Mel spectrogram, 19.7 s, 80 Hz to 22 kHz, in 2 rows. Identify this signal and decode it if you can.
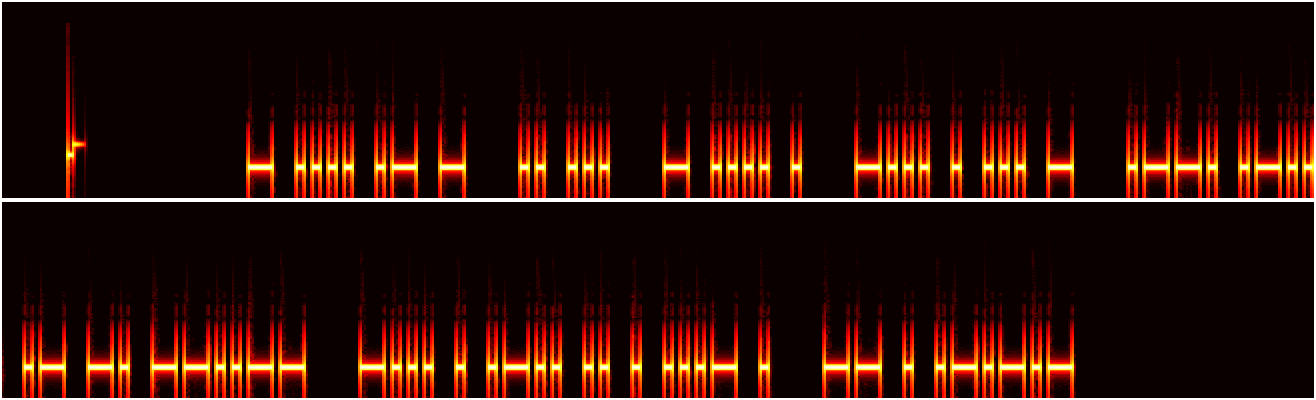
Morse code, heard as a keyed tone, about 20 wpm, 700 Hz. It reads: THAT IS THE BEST PLAN, BELIEVE ME.
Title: Sentences from Top 1000 Words 20wpm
